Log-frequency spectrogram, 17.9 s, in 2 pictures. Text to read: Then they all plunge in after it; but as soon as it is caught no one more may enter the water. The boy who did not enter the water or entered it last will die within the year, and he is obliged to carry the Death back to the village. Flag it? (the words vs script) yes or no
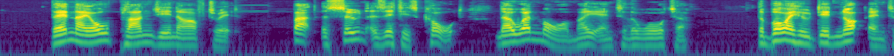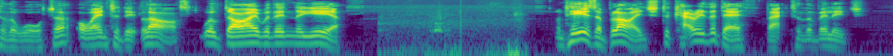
no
